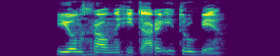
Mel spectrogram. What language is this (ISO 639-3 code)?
bel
